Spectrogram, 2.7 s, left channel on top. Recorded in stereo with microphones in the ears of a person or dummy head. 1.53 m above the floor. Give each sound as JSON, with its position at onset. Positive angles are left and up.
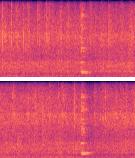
{"t": 1.6, "sound": "a cowbell", "side_deg": 0, "distance_m": 6.0}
